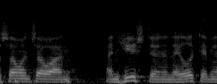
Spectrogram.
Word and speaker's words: Houston: corner of Bleecker Street and Houston which is pronounced Houston everywhere but there was another restaurant on that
